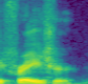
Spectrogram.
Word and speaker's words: Fraser: More Brendan Fraser, please. By the way, he gets mad if you say Fraser. It's Fraser. He's weird. With a Fraser. Z? Yeah, pronounce it like Fraser. Like laser Fraser. Or Razor.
